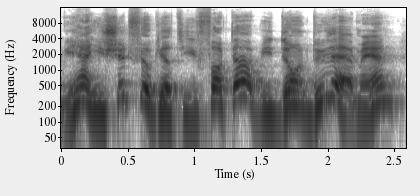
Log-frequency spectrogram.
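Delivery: worked-up lecture to a friend; scolding. Retold or imitated. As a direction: tell off a friend who cheated. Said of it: "I'm like".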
